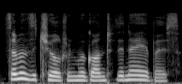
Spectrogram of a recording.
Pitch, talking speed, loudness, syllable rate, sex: 200 Hz, 295 wpm, -17 LUFS, 7.2 syllables/s, female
